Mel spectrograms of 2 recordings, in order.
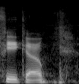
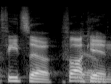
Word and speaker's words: Fico: that's like Robert Robert fito as I've learned it's pronounced it's not FICO um Robert fito Bello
